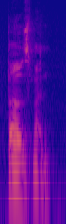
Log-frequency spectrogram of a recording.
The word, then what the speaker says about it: Boseman: But pretty much, Chadwick, now Boseman is the way you pronounce his last name, right? – I thought it was Bowman. – I thought it was B-O-S-E. – Oh, it is. You're right. Boseman.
